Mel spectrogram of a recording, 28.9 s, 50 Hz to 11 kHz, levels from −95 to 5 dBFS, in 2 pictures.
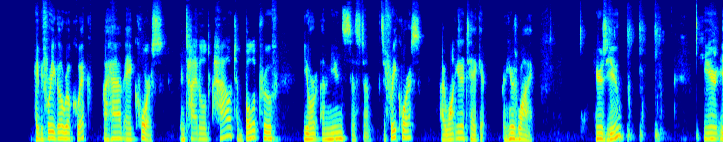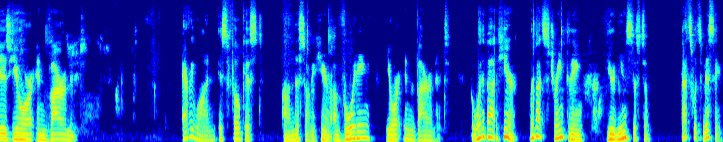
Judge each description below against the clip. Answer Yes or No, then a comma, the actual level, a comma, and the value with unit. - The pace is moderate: No, slow, 120 wpm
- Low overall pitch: Yes, low, 125 Hz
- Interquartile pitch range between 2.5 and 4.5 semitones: Yes, average, 3.5 semitones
